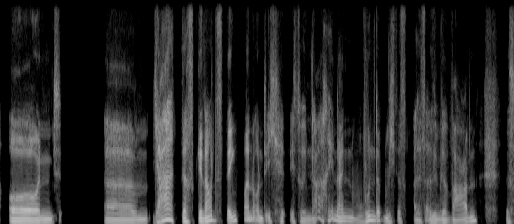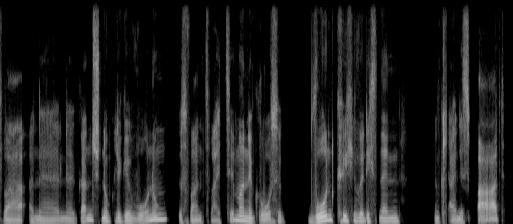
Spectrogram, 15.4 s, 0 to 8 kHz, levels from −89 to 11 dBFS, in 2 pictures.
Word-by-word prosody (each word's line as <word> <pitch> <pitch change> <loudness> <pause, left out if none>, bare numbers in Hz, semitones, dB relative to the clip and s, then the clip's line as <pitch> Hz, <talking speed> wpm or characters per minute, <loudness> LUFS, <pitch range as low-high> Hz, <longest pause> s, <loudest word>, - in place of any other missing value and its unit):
Und, 105 -2 +6 0.6
ähm, 100 -2 0
ja, 185 +1 +6
das 120 -4 +1
genau 125 +5 +6
das 155 - -5
denkt 130 +7 +2
man 90 -2 +1
und - - -2
ich - - -4
he - - -5
ich - - -10
so - - -7
im 100 -3 -5
Nachhinein 130 - -3
wundert 150 0 0
mich 115 -3 -4
das 105 -4 -9
alles. 90 -3 -8
Also, 95 0 -3
wir 95 -4 -4
waren 110 - -3 0.4
das - - -7
war 90 -2 -3
'ne 85 -3 -5
'ne 85 -1 -7
ganz 85 +3 0
schnuckelige 115 - -1
Wohnung. 95 +2 +1 0.2
Das 105 - -8
waren 85 0 -5
2 75 +2 -8
Zimmer, 155 -2 +1
'ne 120 -9 +3
große 90 +2 -2 0.4
Wohnküche 140 - +4
würde 130 -1 0
ich's 125 - -5
nennen, 120 0 -1 0.6
'n - - -6
kleines 85 0 -3
Bad - - +1
105 Hz, 165 wpm, -24 LUFS, 90-125 Hz, 0.6 s, Und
